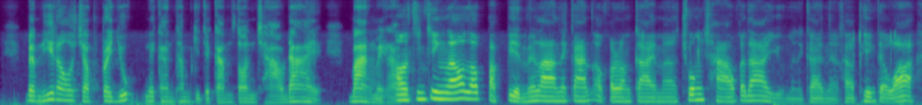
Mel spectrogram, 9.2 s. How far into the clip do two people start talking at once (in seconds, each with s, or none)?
none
